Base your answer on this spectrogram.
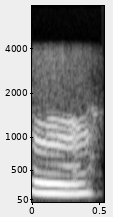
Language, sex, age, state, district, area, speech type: Maithili, female, 45-60, Bihar, Araria, rural, conversation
